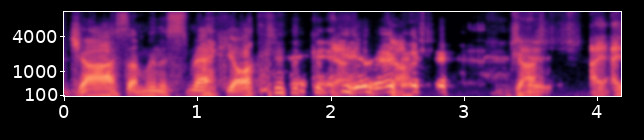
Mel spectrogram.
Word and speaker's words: Joss: yeah and also also if everyone keeps saying Josh Whedon instead of Joss I'm gonna smack y'all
